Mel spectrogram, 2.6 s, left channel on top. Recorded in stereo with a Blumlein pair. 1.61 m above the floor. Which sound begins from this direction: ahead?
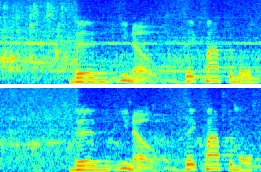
A man speaking, at 0.7 s.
